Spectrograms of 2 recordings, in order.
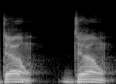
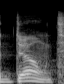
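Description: First: "don't" ending on n, no t burst; unreleased T. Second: Said in the usual way. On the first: Shown as a demonstration. Teacher drilling learners, slow "don't" with unreleased t. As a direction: hold back the t of "don't", slowly. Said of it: "这个t失去爆破，读成". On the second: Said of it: "这个t失去爆破".

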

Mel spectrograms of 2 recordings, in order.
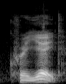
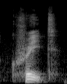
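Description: First: Create said correctly as cre-ATE, two syllables. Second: Crate as one syllable, imitating a learner's misreading of create. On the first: Shown as a demonstration. Teacher citing an example word for learners, create pronounced as two syllables. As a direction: say create with two separate vowels, kree-AYT. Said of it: "实际上是第两个音节". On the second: Teacher showing how many students misread create, said as one-syllable crate. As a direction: merge the vowels of create into a single-syllable crate. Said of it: "很多学生把这个单词读成".

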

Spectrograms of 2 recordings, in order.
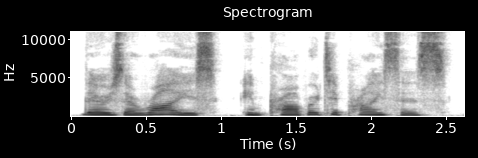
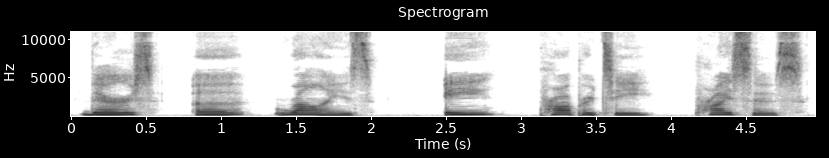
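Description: First: Said in the usual way. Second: Word by word, slowly, with gaps; slow reading. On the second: Shown as a demonstration. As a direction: read slowly, each word on its own. (慢读，一词一顿) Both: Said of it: "慢读一遍".

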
